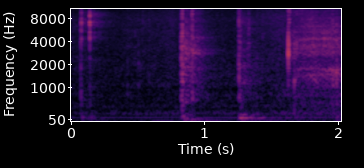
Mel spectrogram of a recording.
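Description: A few keystrokes on a computer keyboard, short separate clicks about a second in, as a text title is retyped.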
